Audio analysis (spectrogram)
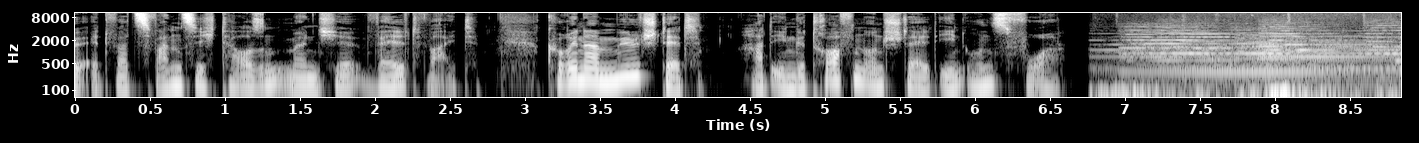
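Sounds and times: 
speech: 0.0s - 6.7s
church bells ringing: 6.8s - 8.8s.

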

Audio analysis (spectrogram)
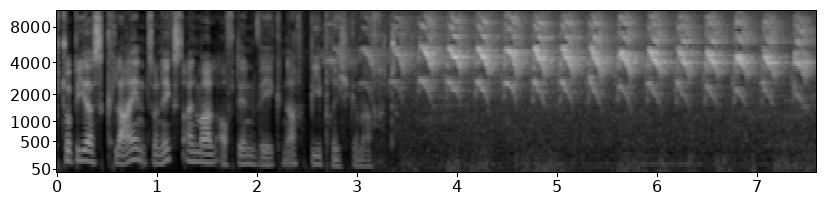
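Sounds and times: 
speech: 0.0s - 3.6s
rose-ringed parakeets calling in the palace park at Biebrich, Wiesbaden: 2.6s - 7.5s.

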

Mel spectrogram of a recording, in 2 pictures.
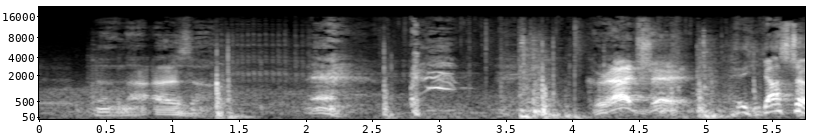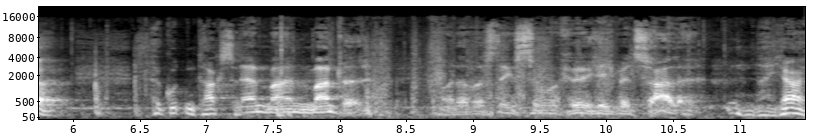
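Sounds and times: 
speech: 0.4s - 2.4s, 4.2s - 6.0s, 6.6s - 11.4s
stubborn door thumping and rattling while being opened: 1.2s - 6.5s.

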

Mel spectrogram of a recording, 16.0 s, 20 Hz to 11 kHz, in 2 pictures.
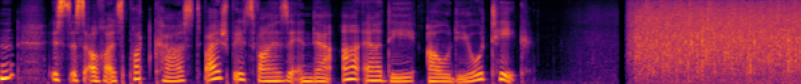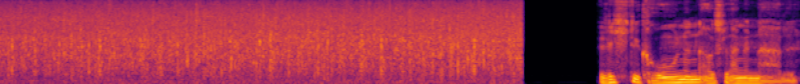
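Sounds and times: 
speech: 0.1s - 5.4s, 14.0s - 16.0s
heavy rain with hard raindrops in pine forest: 6.3s - 13.2s.

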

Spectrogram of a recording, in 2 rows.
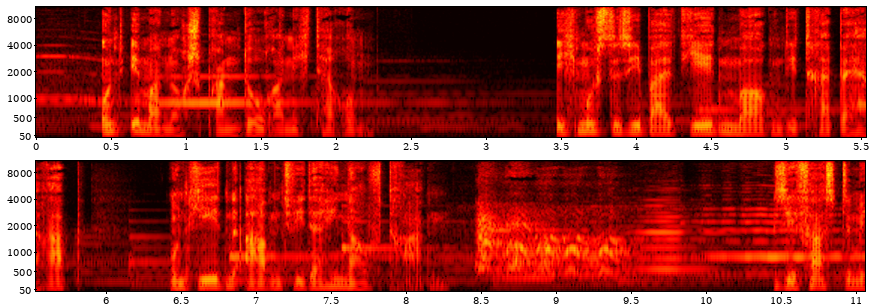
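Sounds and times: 
speech: 0.4s - 2.4s, 3.4s - 8.4s, 10.4s - 11.0s
dog barking: 8.5s - 9.6s.

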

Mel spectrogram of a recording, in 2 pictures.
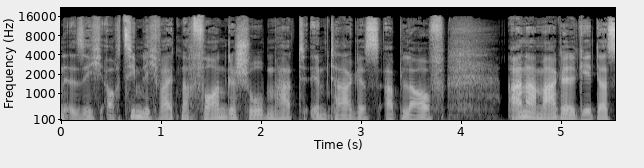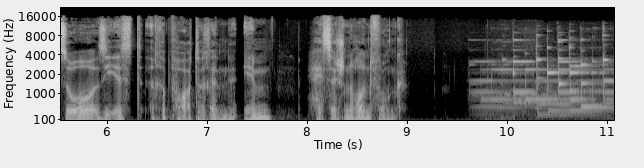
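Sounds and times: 
speech: 0.0s - 9.0s
smartphone alarm ringing electronic melody: 9.6s - 11.0s.

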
